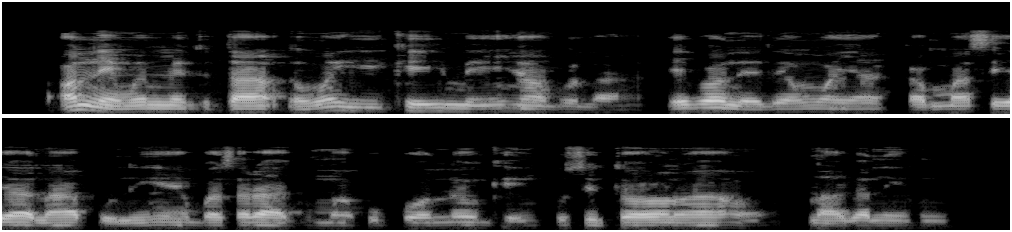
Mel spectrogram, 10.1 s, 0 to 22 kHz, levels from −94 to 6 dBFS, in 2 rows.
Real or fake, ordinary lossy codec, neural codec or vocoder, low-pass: real; none; none; none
